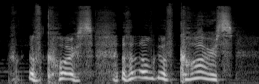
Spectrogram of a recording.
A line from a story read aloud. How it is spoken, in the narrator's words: I screamed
